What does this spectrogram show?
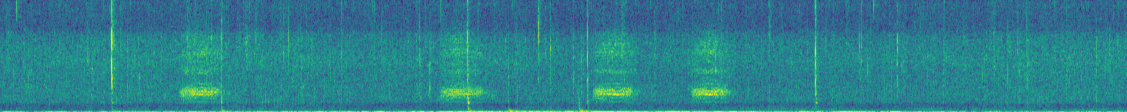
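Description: A bird off in the background giving four short, harsh, caw-like calls a few seconds apart, over a steady low rumble. A few faint sharp ticks come between the calls.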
